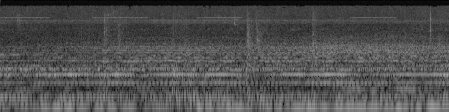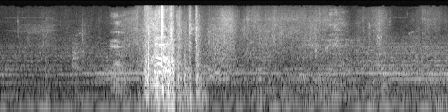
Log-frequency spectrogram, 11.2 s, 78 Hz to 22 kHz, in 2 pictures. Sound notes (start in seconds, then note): 7.3 Ben exclaims; 7.3 Ben thudding; 8.6 tense music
